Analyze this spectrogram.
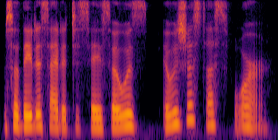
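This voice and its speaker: A woman's voice: medium pitch, a little fast, vocal fry, warm tone, dry recording, clean studio sound. A woman in her twenties, born in Cuba, talking casually and earnestly as an interview guest, with lots of fillers and restarts. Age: 20s. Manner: chatty, earnest, frequent "like" and restarts. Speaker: guest, beauty creator.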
